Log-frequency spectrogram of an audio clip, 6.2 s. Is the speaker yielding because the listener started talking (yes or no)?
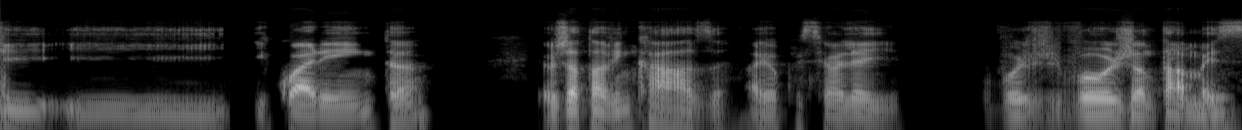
no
